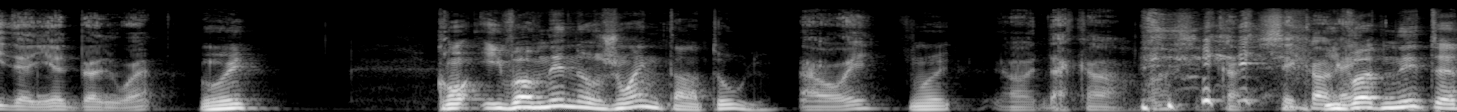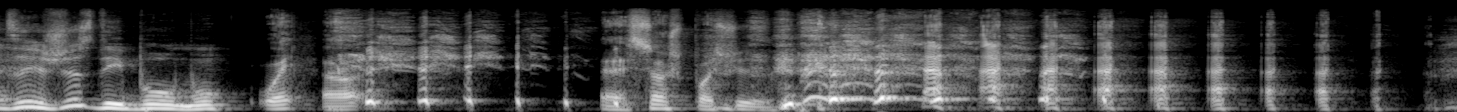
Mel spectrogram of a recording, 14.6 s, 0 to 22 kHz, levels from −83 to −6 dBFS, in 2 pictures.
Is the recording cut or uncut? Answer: uncut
